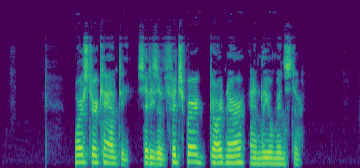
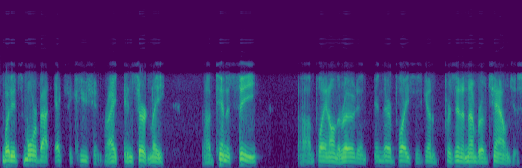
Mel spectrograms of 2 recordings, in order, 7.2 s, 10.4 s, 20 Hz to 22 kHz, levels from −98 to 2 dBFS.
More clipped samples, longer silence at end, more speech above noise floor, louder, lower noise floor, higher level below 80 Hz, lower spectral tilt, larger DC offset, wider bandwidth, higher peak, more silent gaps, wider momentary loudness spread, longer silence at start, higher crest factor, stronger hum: neither; first, 1.2 s vs 0 s; first, 69 dB vs 47 dB; first, -15 LUFS vs -28 LUFS; first, -84 dBFS vs -75 dBFS; first, -56 dBFS vs -74 dBFS; second, -4.5 dB/octave vs -8 dB/octave; neither; first, 9.4 kHz vs 5 kHz; first, 0 dBFS vs -6 dBFS; neither; second, 6 LU vs 13 LU; first, 1.5 s vs 0.05 s; second, 16 dB vs 22 dB; neither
